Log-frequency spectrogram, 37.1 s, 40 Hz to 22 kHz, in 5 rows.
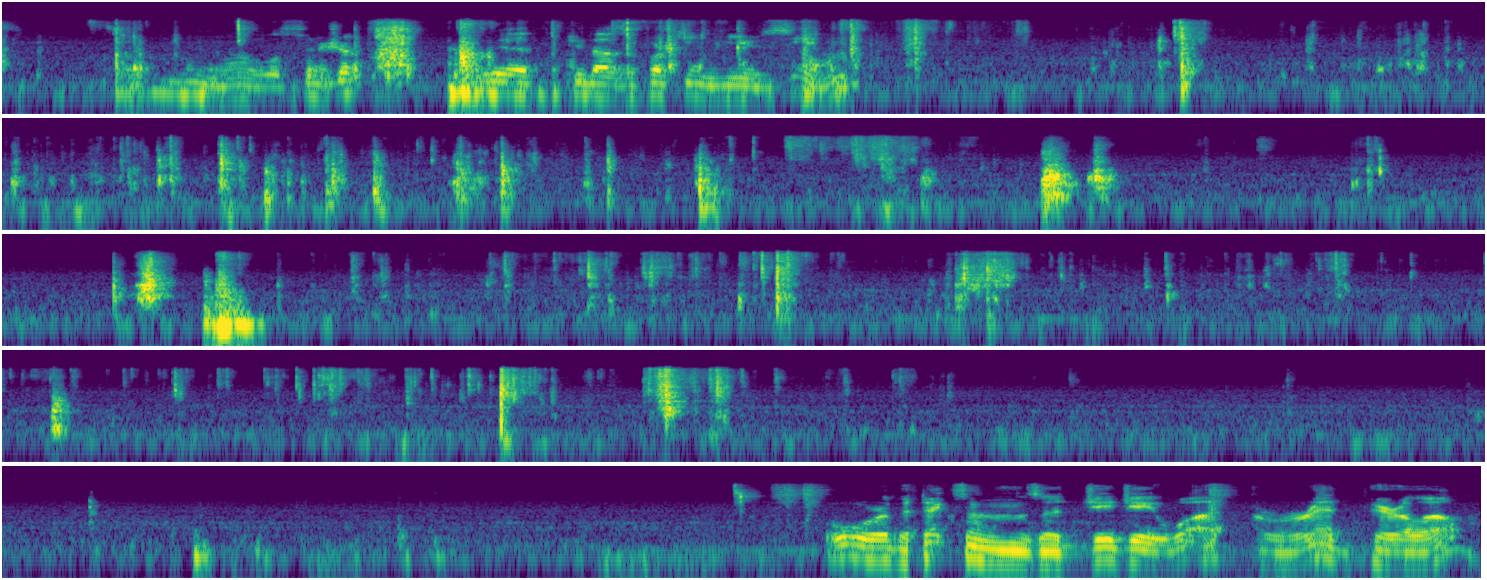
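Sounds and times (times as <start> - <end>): plastic and foil packs crackling: 1.2 - 12.4, 16.4 - 27.0.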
